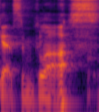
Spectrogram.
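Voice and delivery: put-on light, Scottish-sounding accent. Quoting the other speaker's line back: imitating a Scottish-sounding line. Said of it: "sounded more Scottish".

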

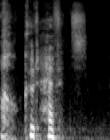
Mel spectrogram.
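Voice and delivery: hushed, soft, breathy whisper. The narrator voices an unseen creature heard in a chamber, whispering voice. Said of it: "you hear a whisper voice go".

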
